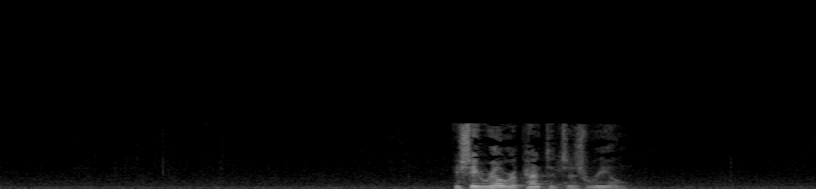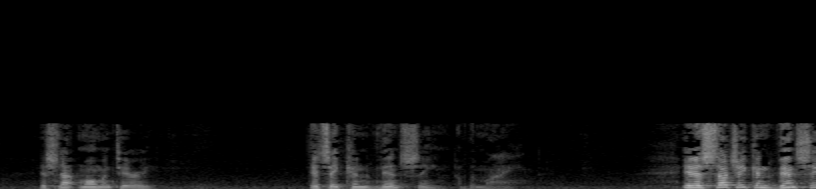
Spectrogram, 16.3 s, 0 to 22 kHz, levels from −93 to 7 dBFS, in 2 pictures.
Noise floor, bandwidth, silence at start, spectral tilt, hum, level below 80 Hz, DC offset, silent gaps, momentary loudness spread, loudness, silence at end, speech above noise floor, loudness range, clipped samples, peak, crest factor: -73 dBFS; 7.6 kHz; 4.55 s; -3 dB/octave; none; -84 dBFS; under 0.1%; none; 21 LU; -36 LUFS; 0 s; 36 dB; 11 LU; under 0.1%; -16 dBFS; 24 dB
